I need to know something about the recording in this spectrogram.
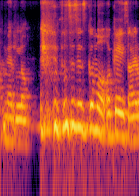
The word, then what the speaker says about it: Merlot: Entonces, hay más o menos, o por ejemplo, la uva Merlot, o sea, se escribe Merlot, pero se pronuncia Merlot.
